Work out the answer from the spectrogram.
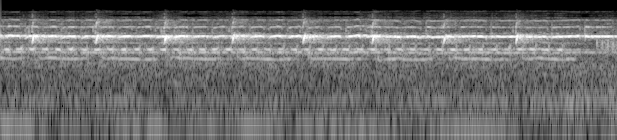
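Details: Waterslager Malinois canary from Serbia holding a steady pure whistled tone, pulsed about three times per second in an even, bell-like roll.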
